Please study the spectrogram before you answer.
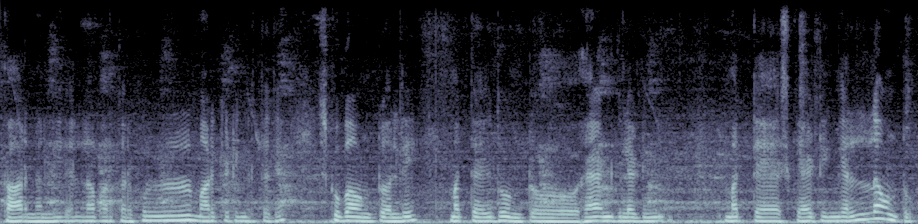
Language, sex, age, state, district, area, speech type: Kannada, male, 60+, Karnataka, Udupi, rural, spontaneous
